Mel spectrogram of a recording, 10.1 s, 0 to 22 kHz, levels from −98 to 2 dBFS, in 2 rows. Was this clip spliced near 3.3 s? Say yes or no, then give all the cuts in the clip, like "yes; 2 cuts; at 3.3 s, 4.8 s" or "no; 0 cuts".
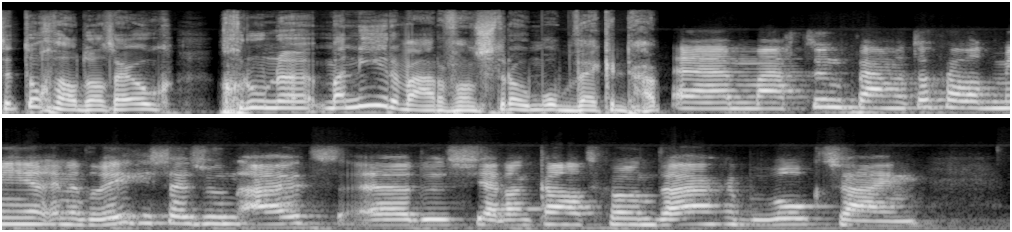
yes; 1 cut; at 3.3 s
